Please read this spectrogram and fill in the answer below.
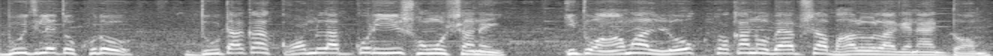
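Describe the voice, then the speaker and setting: A man's voice: sits high, lively intonation, fairly quick, darkish tone, a faint crowd. A man voicing a chummy, generous village shopkeeper in a cartoon, chatty, familiar and folksy. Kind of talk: cartoon voice acting. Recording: faint music behind the voice.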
